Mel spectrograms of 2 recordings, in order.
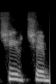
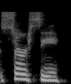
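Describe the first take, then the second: First: The name is said with an Italian pronunciation. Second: The name is said with an English pronunciation. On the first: "I was just saying it in Italian automatically" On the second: "but but Cersei"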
